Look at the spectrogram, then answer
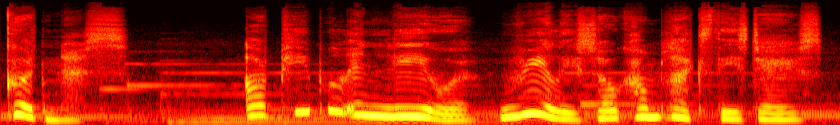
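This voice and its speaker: A woman playing a dignified, earnest, sheltered ruler in a video game, speaking in a formal, composed, measured way. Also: sits high, sing-song, warm tone, soft background music. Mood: curious, intrigued. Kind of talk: video game character acting.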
